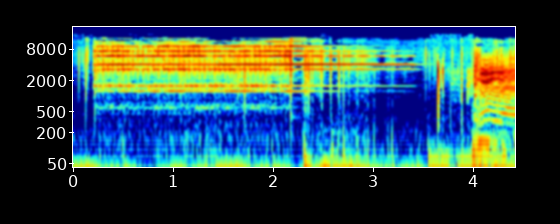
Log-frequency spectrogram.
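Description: Bell-like ringing in the soundtrack: several steady high tones held together for about three seconds, then fading away.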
